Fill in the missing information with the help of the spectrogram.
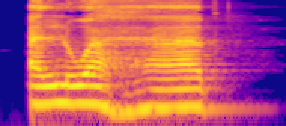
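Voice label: "al wahhab", Arabic; 99names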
